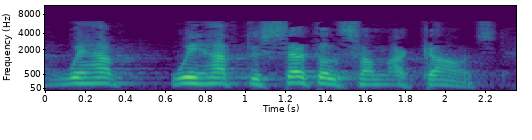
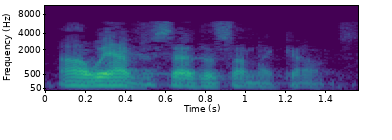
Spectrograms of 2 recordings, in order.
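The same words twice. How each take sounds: First: Said in the usual way. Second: Hushed low retake. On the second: Retold or imitated. Jesus repeated, low and hushed.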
